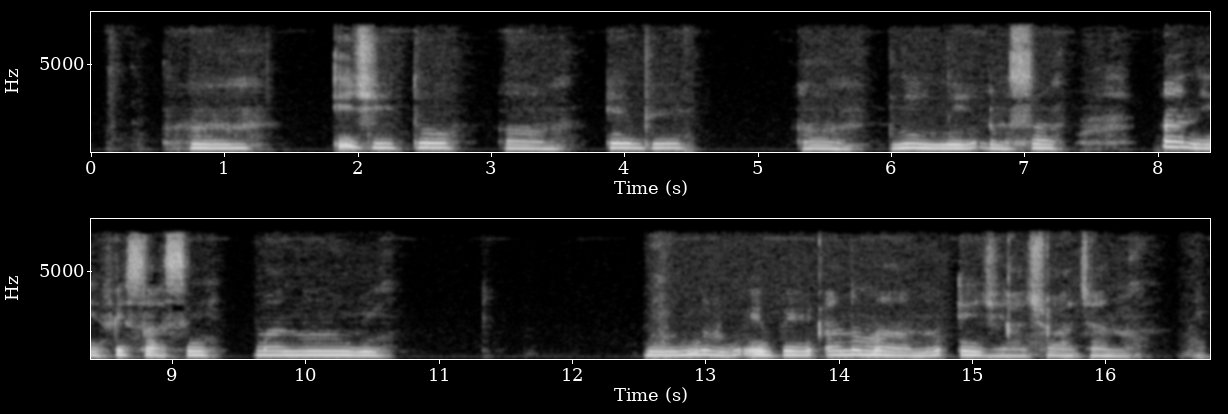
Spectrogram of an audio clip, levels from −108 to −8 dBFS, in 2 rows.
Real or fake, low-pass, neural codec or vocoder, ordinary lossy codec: real; 7.2 kHz; none; MP3, 64 kbps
